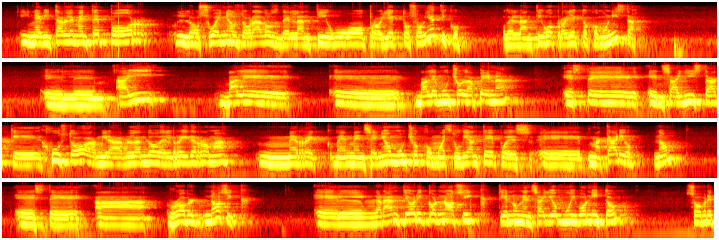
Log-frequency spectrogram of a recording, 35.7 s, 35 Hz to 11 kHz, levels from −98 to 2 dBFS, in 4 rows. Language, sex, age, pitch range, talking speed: Spanish, male, 50-69, 150-190 Hz, 100 wpm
